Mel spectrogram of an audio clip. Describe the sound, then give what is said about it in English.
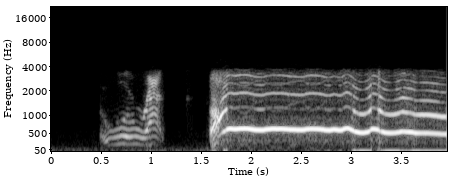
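A person imitates a wolf howl, the first of 2022 on a morning show: a short rising yelp, a brief pause, then a long, loud, steady howl held on one pitch with a slight waver near the end. “Okay, man, to seal the deal around here, we need a wolf howl.”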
